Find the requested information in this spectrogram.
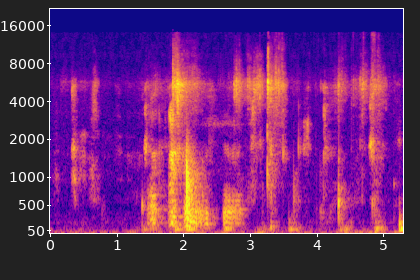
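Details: Shiba Inu puppy giving short broadband yelps and whimpering cries in uneven bursts, loudest near the middle, with sharp high squeaky onsets and several brief pauses between clustered calls.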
